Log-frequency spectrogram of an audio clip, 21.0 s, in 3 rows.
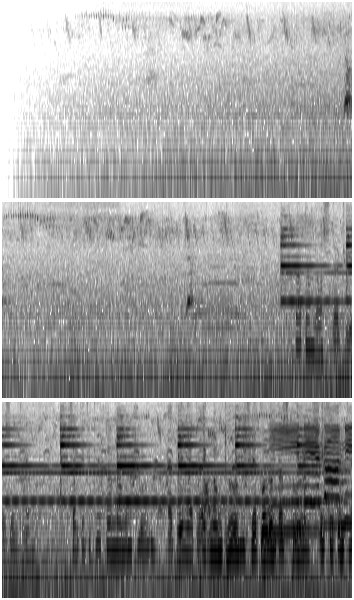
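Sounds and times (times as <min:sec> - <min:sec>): birds chirping: 0:06.2 - 0:21.0
loud bird calls: 0:10.6 - 0:21.0.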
